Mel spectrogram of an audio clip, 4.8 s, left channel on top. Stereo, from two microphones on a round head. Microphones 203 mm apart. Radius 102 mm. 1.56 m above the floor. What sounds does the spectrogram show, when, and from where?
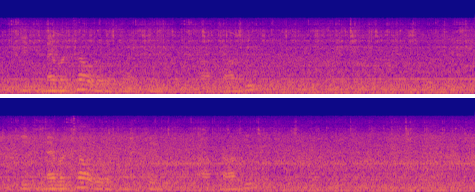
0.2 s a man speaking: 30° right (ahead or behind), 1.4 m; by 2.7 s 85° right, 1.6 m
